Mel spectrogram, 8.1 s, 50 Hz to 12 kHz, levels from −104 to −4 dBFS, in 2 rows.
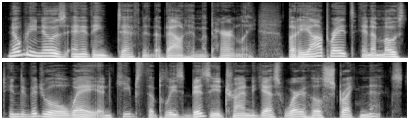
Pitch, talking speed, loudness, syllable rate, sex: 130 Hz, 200 wpm, -19 LUFS, 6.4 syllables/s, male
